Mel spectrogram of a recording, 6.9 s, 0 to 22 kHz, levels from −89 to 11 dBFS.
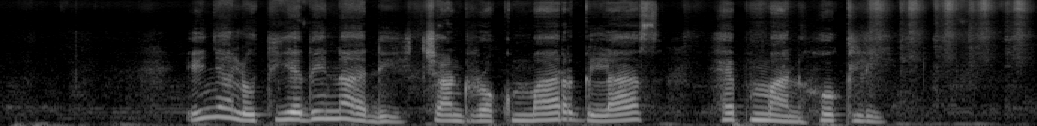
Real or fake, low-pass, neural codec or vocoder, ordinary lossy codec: fake; none; vocoder, 44.1 kHz, 128 mel bands, Pupu-Vocoder; none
